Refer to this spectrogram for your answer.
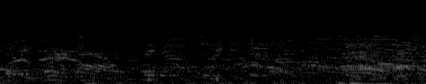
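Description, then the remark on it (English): A large football stadium crowd at a Vikings game, many having made the ride up from Lowndes County, roars and chatters in a steady, continuous, dense wash of noise, with no single voice standing out and only slight swells in volume. “You hear the crowd. Go Vikings, go. Big crowd here.”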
